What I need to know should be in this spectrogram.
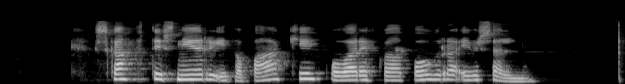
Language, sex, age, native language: Icelandic, female, 50-59, Icelandic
